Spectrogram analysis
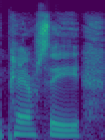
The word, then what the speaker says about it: per se: Like separate the words a bit.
